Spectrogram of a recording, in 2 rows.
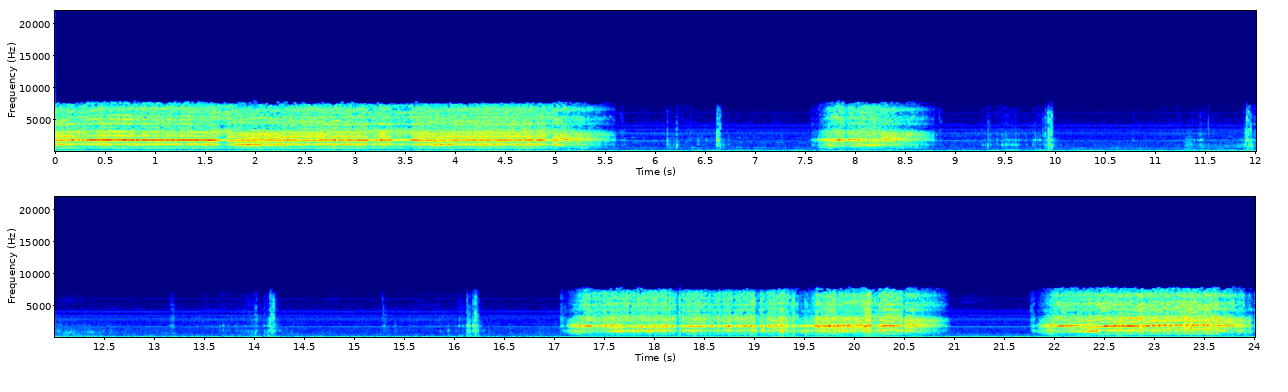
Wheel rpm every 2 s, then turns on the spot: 160, 160, 110, 10, 40, 0, 0, 0, 40, 140, 60, 120.
none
